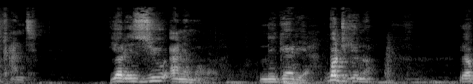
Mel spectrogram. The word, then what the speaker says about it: Nigeria: Unless Nigeria ceases to exist. As long as Nigeria, that's the proper pronunciation, not Nigeria is the phone, Nigeria. It sounds a bit, okay. The proper name is Niger area, Nigeria.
